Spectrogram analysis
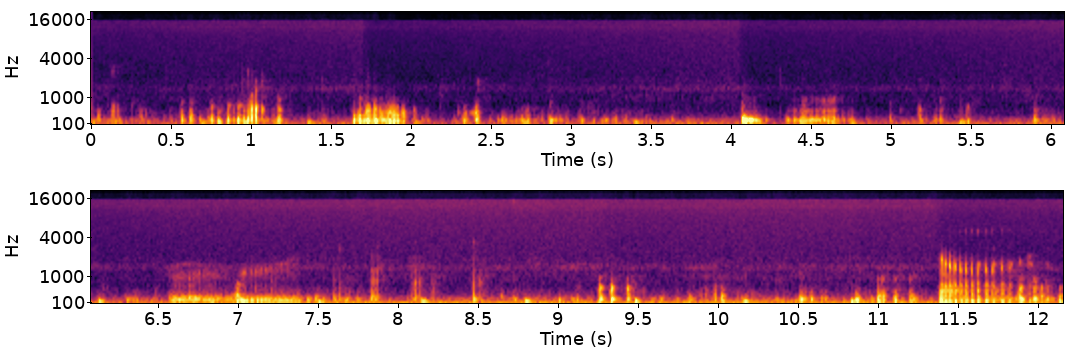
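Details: Stomach growling (borborygmi): low gurgling rumbles and bubbling pops over twelve seconds.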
